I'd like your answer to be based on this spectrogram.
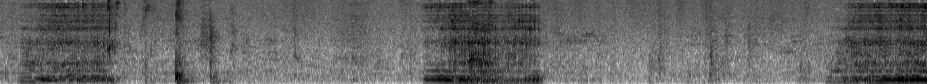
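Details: Loud rattling snores recurring with slow breaths, about three in nine seconds, with quiet gaps between; ordinary adult snoring.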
